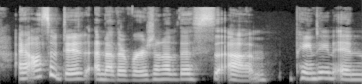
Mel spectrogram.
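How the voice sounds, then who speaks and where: With a normal speaking voice, a woman talks at a fairly high pitch and a moderate pace with ordinary pitch variation, on a very clean recording with a silent background. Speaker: Bible journaling artist and tutorial creator. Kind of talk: tutorial. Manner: casual with frequent fillers.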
